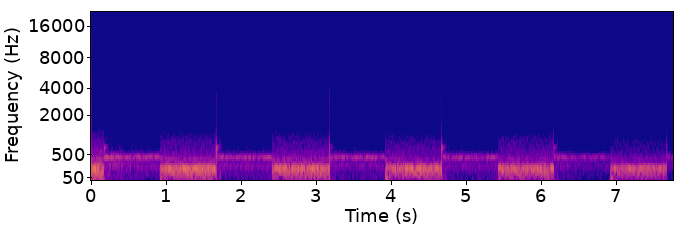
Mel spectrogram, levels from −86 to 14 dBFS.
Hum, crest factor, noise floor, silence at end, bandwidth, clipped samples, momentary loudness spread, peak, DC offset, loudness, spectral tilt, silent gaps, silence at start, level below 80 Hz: none; 18 dB; -60 dBFS; 0.1 s; 1.3 kHz; under 0.1%; 20 LU; -20 dBFS; under 0.1%; -38 LUFS; -14 dB/octave; none; 0 s; -54 dBFS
